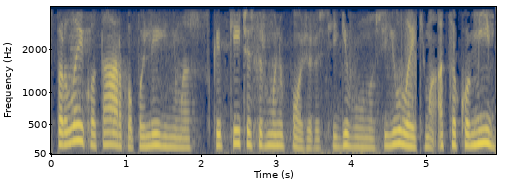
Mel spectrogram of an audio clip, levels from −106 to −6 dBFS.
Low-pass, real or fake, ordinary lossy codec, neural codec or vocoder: 3.6 kHz; real; AAC, 16 kbps; none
